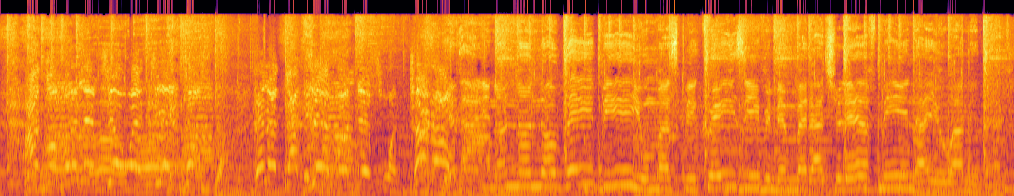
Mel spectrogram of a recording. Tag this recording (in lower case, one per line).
music
happy music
